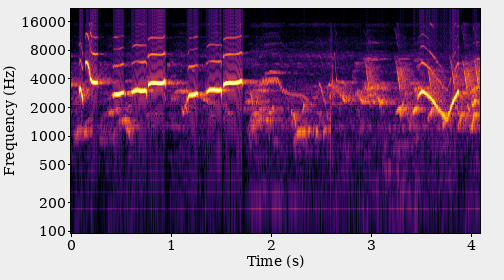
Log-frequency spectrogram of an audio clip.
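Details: Oriental magpie-robin singing loud, clear whistled phrases with sliding notes, followed by harsher buzzy and scratchy notes and a final sweeping whistle.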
